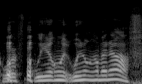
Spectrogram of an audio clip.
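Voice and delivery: high, small goat voice. Acted. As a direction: squeak it like a goat. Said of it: "they were like".

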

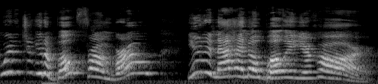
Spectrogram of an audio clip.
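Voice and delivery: laughing high-pitched disbelief; incredulous mock. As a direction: squeal it in amused disbelief. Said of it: "So I'm like".

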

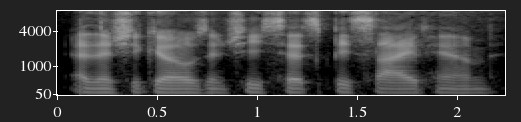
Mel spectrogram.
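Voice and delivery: normal talking voice

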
